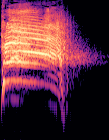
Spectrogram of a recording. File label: Attack Heavy, Creature; Fjola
